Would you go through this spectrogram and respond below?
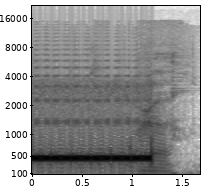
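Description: A steady telephone tone on an outgoing call holds loud and unbroken for just over a second, then cuts off abruptly with a brief fading tail.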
